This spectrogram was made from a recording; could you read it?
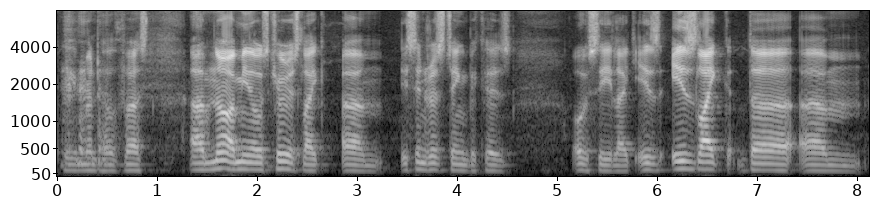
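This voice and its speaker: A man hosting a casual podcast, talking haltingly with lots of fillers and some joking. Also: fairly low pitch, steady tone, fairly bright tone. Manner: halting, many fillers and restarts, jokey. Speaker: podcast host.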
